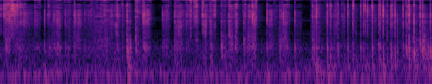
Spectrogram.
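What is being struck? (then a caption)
Wooden tabletop. Long acrylic nails tap and scratch along the grain of a solid wood-grain tabletop. The result is a dense stream of quick, dry clicks mixed with bright, raspy scraping. The taps stay close together and keep a steady, moderate level throughout.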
